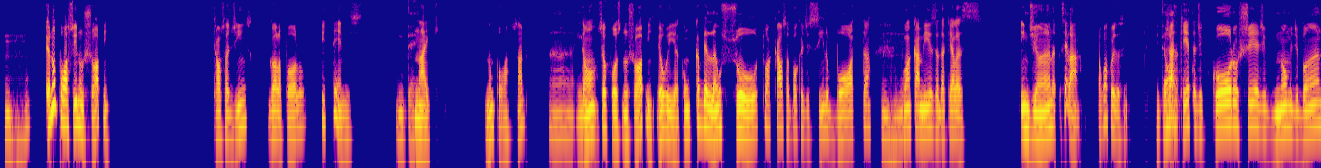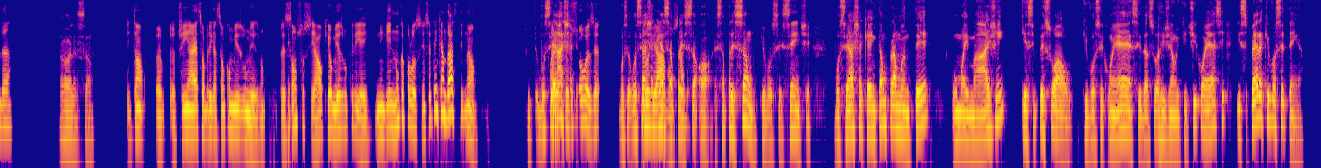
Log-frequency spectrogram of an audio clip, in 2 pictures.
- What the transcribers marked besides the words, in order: none
- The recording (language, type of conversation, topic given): Portuguese, advice, Como posso resistir à pressão social para seguir modismos?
